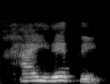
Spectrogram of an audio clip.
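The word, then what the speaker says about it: χαίρετε: el lenguaje griego la se pronuncia como jairete o jairete o jairete, como quieras tú decirle, es la palabra que equivale a salve.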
